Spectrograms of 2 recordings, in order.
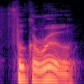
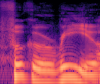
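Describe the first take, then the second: First: The last syllable has a plain 'ru' sound. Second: The last syllable has a clear 'ryu' sound. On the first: The speaker calls it wrong. "when you pronounce it in English, it just sounds like" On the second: The speaker calls it right. "Fu- well"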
